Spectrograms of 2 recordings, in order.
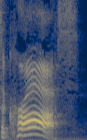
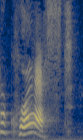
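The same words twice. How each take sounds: First: The word ends with a plain S sound. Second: The word ends with an added T sound. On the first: The speaker calls it right. "it's across" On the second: The speaker calls it wrong. "where do you see the T in that word? ... it's not across"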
